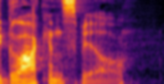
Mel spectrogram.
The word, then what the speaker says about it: Glockenspiel: No one ever died from refusing to say the Pledge of Allegiance or play the Glockenspiel.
